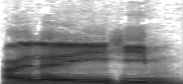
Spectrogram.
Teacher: Ha baris bawah kita bunyi hi. Kita tak bunyikan he ya. Kemudian bertemu mim jadi him.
